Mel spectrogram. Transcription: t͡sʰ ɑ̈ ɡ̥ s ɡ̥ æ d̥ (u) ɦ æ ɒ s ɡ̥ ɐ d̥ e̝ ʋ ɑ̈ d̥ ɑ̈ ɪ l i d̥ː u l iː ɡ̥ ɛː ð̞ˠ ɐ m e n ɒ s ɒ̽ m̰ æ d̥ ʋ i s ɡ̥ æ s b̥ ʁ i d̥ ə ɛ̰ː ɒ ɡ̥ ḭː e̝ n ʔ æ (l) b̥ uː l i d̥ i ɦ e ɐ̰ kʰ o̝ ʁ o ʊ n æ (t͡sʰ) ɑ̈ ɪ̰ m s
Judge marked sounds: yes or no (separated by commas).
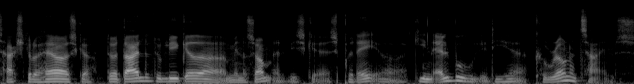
yes, yes, yes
